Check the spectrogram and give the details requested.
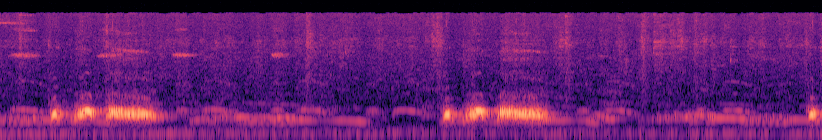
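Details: Spotted dove with a strong, sweet voice: two bursts of clustered coos ending in a long note, each followed by soft falling murmured notes, then one more coo starting.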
